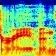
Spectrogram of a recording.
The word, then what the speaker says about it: Raven: that good time for another field trip it's pronounced Raven sir I'm pretty sure I earned that title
